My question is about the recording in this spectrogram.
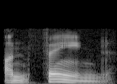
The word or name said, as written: unfeigned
